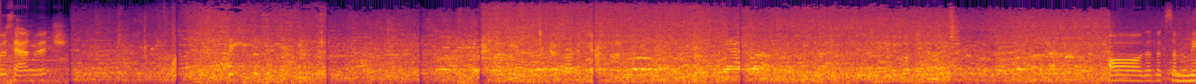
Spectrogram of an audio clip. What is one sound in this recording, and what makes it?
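Meat sizzles on a hot grill.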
